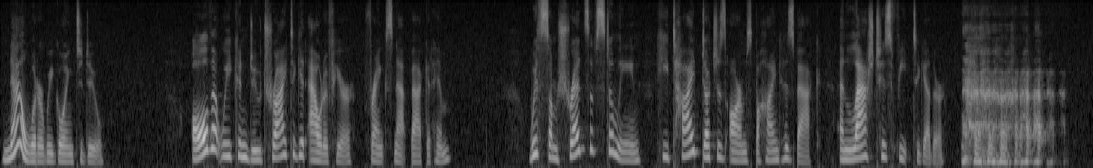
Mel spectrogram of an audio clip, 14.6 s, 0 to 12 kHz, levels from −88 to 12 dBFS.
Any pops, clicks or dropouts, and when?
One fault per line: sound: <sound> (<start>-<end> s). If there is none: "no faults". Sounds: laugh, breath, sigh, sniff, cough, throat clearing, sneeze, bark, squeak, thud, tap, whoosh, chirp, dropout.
sound: laugh (12.8-14.3 s)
